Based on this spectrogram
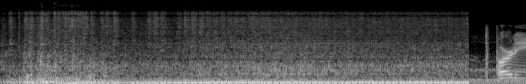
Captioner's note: Skylane's engine starts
